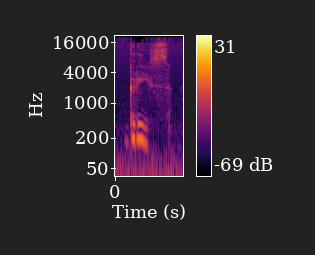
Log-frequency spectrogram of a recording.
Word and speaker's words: Gris: main character is indeed Greece it means gray in Spanish so it's pronounced Greece it's also the same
